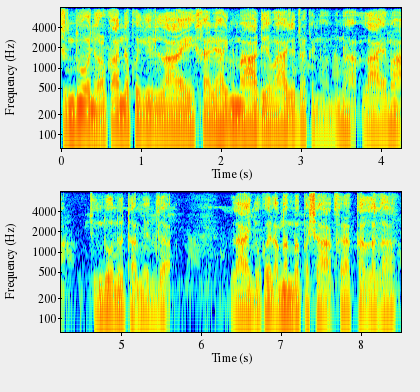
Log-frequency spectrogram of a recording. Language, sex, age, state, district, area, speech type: Manipuri, male, 60+, Manipur, Kakching, rural, spontaneous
